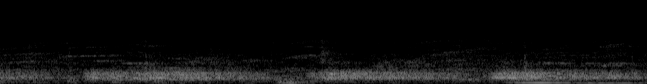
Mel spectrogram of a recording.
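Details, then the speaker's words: Lung auscultation teaching demonstration: continuous musical breath sounds, low-pitched snoring rhonchi and higher-pitched wheezes heard on both inspiration and expiration, rhonchi more prominent on expiration, over about three breath cycles. "os roncos São muito parecidos estão presentes tanto na inspiração quanto na expiração a diferença são só que os roncos são mais graves e o sibilo se apresentam de forma mais aguda"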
